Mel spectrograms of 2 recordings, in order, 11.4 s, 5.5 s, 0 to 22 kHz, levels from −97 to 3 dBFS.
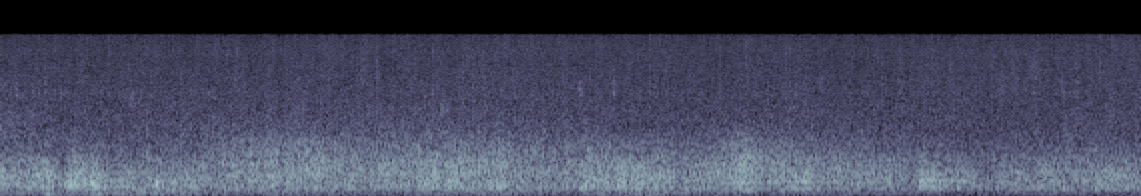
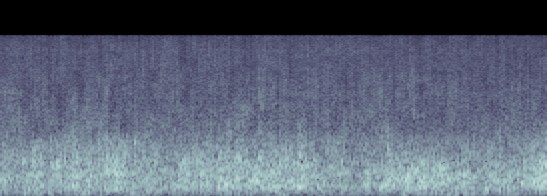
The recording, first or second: first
